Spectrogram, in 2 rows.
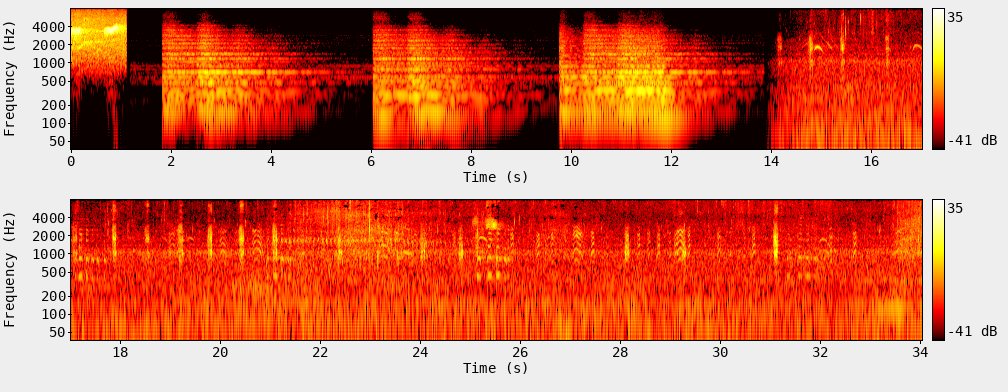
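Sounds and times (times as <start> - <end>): gulls calling: 0.0 - 1.2, 14.0 - 34.0
ducks calling: 14.0 - 34.0.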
